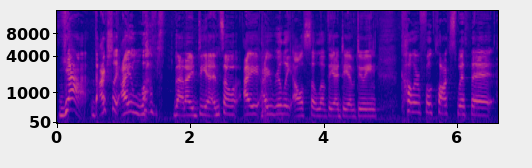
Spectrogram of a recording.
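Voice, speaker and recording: Her voice a little high and her intonation lively, the young American decor store guest speaks at a moderate pace. She keeps things informal and bright while demonstrating on a TV studio set during a casual interview.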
